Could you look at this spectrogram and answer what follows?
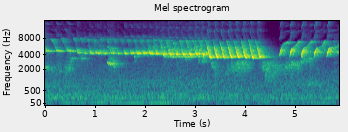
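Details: A Belgian canary sings a warm-up song meant to stimulate males and females: a long, bright rolling trill of rapid high notes, about four per second, then a fuller, chopped phrase.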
